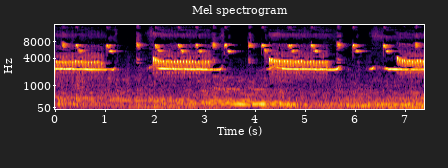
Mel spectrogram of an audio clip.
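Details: Song of a female ashy prinia: repeated bursts of rapid, reedy buzzing trill, each over a steady whistled tone with sharp high clicks, gaps of under a second between them.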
